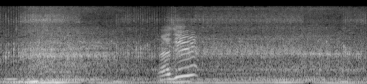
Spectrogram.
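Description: A BMW 325 TDS with the M51 diesel engine idles and is revved briefly, a rising engine sweep standing out over the steady low diesel rumble, with a short spoken prompt near the start.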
